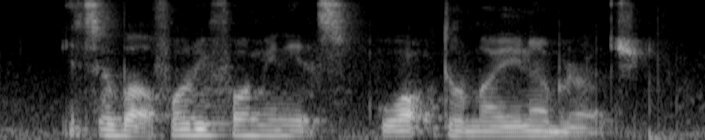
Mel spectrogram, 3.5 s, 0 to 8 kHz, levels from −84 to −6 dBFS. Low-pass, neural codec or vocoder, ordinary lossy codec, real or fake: none; codec, 16 kHz, 2 kbps, X-Codec, HuBERT features, trained on balanced general audio; none; fake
